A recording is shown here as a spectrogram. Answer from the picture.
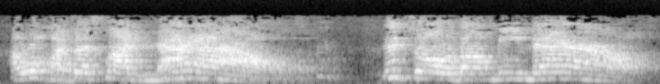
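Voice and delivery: high, loud, drawn-out demanding shouts; clamoring crowd. Acted. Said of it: "They're saying".

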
